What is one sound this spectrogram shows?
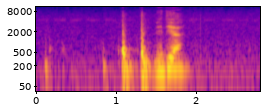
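A man knocks loudly on a wooden door.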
